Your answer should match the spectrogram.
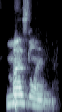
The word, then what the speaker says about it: muslin: had to restock the muslin and i have a funny caption muslin the muslin fabric ends with an n the letter n is muslin muslin is the fabric muslim are adherents of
